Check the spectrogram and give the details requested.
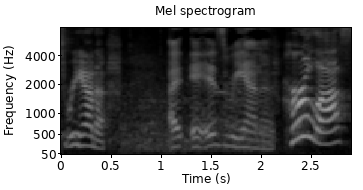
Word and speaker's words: Rihanna: didn't know Rihanna, and I believe it's pronounced Rihanna. I just watched like a whole bunch of clips with her pronouncing her own name, and it's Rihanna, but we all say Rihanna, or at least I always have, and a lot of people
